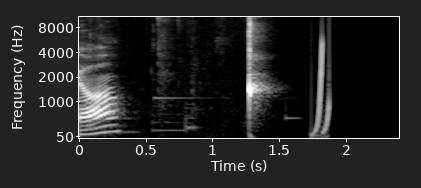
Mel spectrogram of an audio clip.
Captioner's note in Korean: 뿅!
